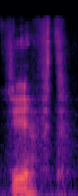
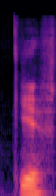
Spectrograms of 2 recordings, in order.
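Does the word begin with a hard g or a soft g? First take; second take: soft; hard. First: The word begins with a soft g sound. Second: The word begins with a hard g sound. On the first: The speaker calls it right. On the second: The speaker calls it wrong.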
